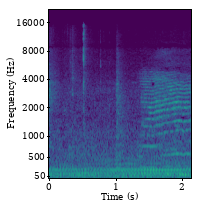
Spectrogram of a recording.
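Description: A dachshund whining: a thin, high-pitched whine that starts a little past halfway through, over a steady low hum.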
